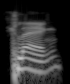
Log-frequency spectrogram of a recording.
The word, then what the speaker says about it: Klang: playing dot so so it's like actually um clang it's in german it's like if you drop like a coin it makes clang i didn't ask about playing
